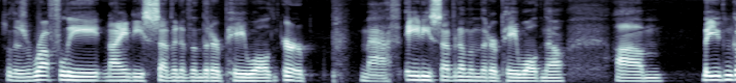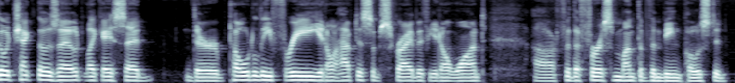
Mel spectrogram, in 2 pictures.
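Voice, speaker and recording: A man in his mid thirties talks casually to his livestream chat into a desk microphone in a home room. His voice is smooth and clean, sitting at a middle pitch. He rambles easily and laughs often. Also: steady tone, moderate pace, a bit bright. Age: 30s. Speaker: livestream host. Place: home studio room with couch and neon lights. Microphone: desk microphone in front.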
